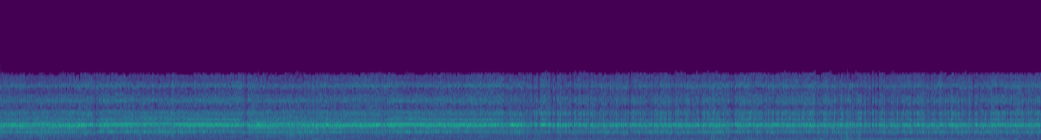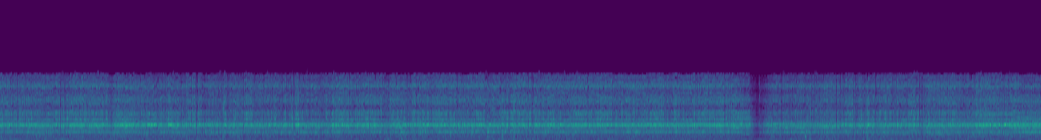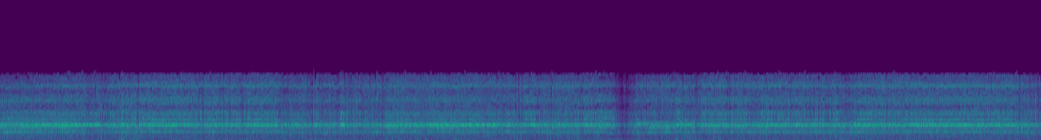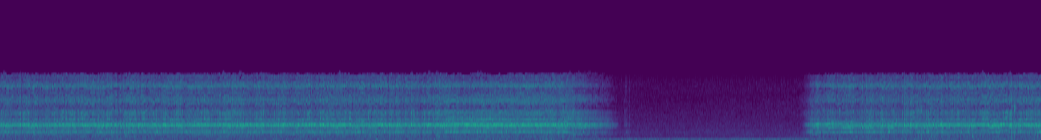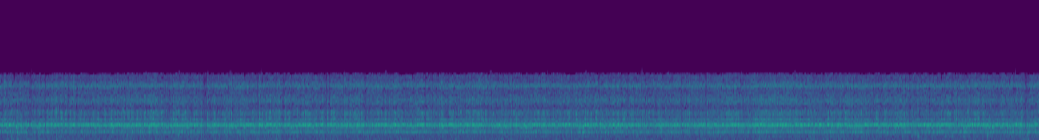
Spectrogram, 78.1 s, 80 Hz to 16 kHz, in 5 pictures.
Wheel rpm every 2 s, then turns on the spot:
160, 160, 160, 160, 160, 160, 160, 160, 160, 160, 160, 160, 160, 120, 160, 160, 160, 160, 160, 160, 120, 160, 160, 160, 160, 160, 160, 140, 0, 70, 160, 160, 160, 160, 160, 160, 160, 160, 160.
none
